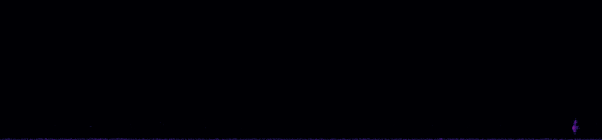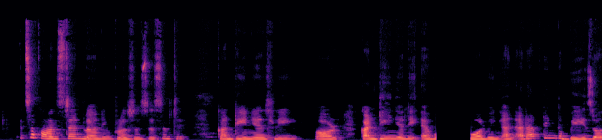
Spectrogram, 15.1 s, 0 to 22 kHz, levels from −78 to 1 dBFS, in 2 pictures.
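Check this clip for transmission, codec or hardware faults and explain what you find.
There's one fault here: a rebuffering stall at 12.97 s, just after "or continually". The speech drops to silence until 13.41 s, then picks up exactly where it left off. What's happening is the player ran through its downloaded audio and had to sit and wait for more before carrying on. Nothing gets skipped, but about 0.44 s of dead air is added, so you hear a sudden gap that's just a pause.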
